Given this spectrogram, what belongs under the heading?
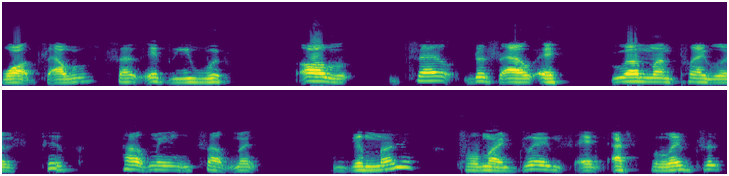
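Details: Dysarthria in a young adult man with cerebral palsy who uses a wheelchair and has been out of school six years; speech largely unintelligible to transcription.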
